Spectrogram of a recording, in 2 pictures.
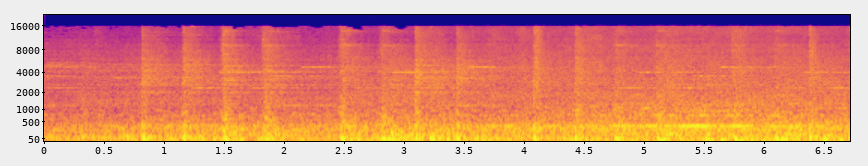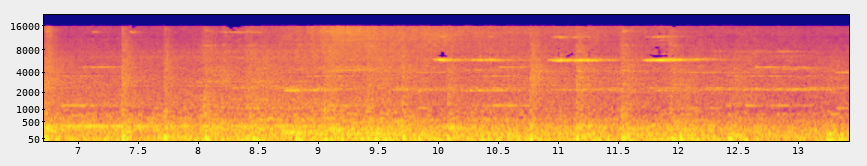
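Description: A JR West 115 series electric train pulling in along the platform: a steady rumble with wheels clacking over rail joints, and a high squeal for a few seconds near the end as it slows.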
